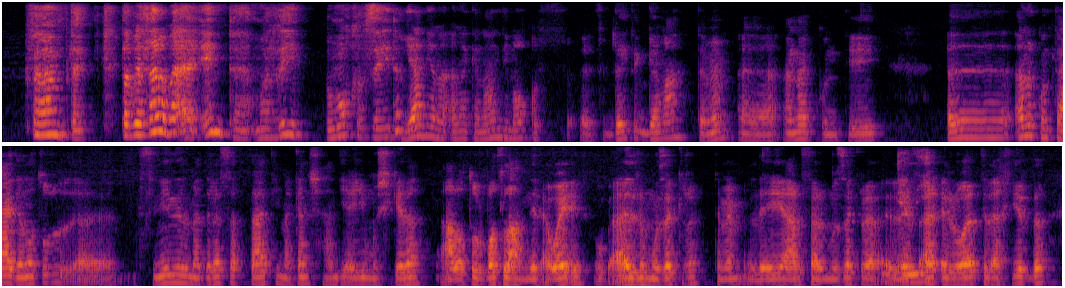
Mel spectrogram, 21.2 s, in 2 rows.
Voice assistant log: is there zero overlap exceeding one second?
Yes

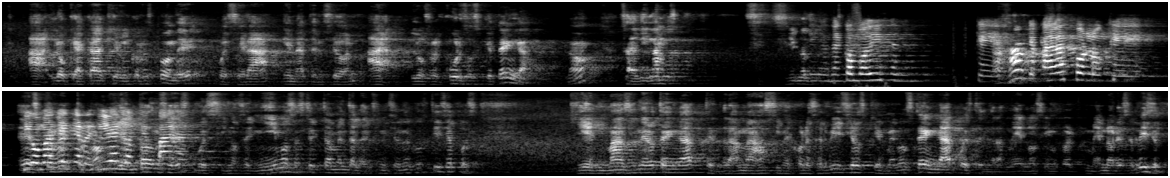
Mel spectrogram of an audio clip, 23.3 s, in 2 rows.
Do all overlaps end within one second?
No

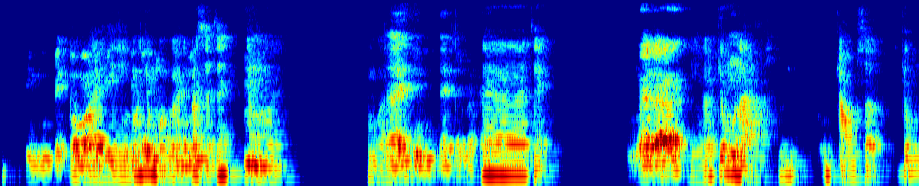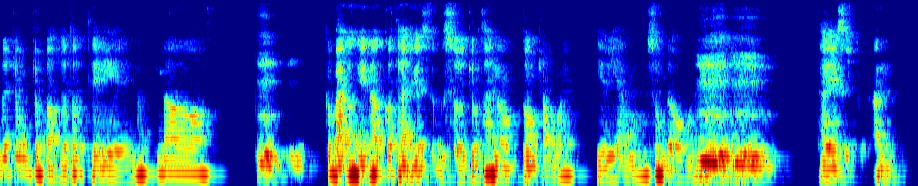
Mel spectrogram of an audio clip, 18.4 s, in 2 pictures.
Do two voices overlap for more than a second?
Yes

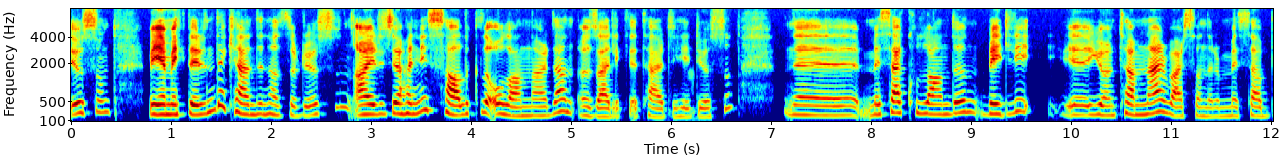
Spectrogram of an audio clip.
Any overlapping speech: No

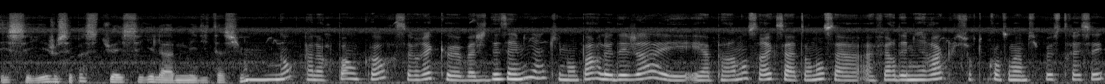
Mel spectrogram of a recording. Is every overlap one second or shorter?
Yes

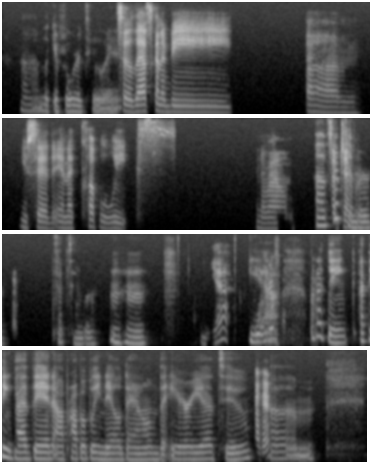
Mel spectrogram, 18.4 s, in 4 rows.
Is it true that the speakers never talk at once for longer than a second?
Yes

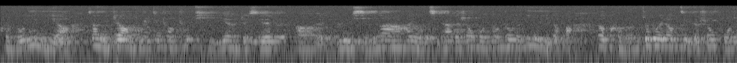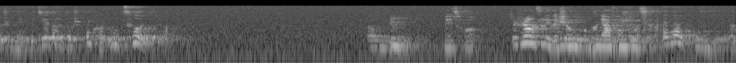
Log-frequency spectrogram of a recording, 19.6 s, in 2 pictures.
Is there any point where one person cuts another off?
Yes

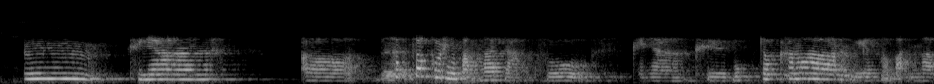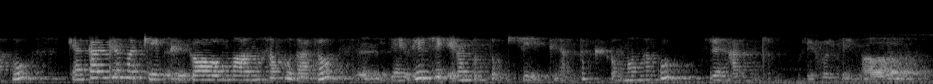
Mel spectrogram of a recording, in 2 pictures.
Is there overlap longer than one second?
No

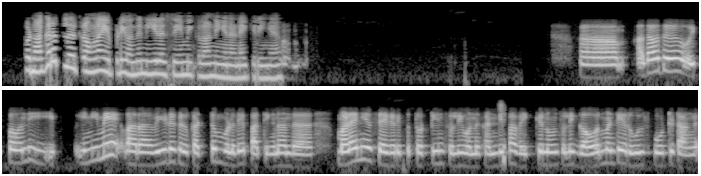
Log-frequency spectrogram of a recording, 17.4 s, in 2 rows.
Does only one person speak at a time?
Yes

